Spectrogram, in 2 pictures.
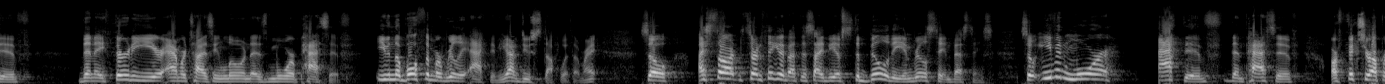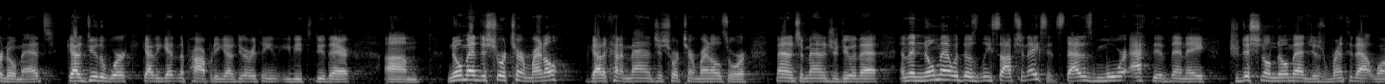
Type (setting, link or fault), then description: setting, live audience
